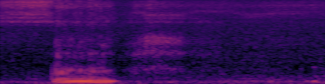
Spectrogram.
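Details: Sleeping dog giving one low, rough snore of about half a second, a deep droning rasp, then a softer breathy exhale and near silence.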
